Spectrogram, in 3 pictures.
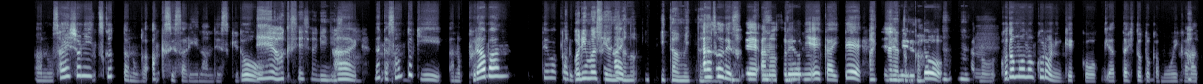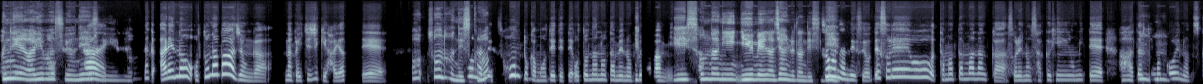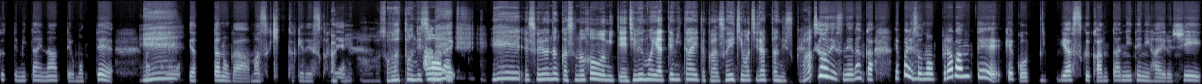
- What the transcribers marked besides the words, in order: other background noise; tapping
- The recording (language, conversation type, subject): Japanese, podcast, 趣味はあなたの生活にどんな良い影響を与えましたか？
